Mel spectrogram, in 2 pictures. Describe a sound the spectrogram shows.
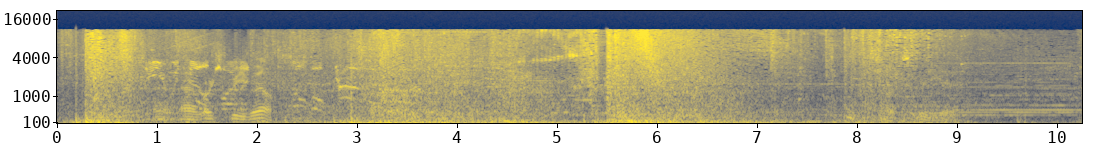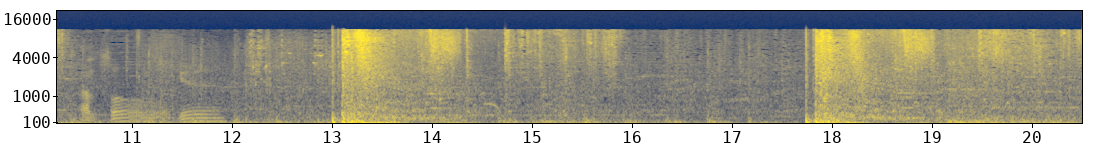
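Heavy gunfire and explosions boom loudly.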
